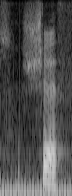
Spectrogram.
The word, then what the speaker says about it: chef: chef كما هذه عندها أصل فرنسي ننطقوها ش. so chef.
